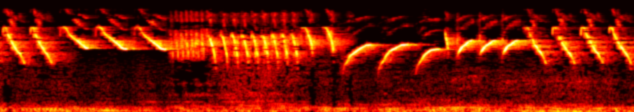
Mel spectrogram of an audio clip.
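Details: Canary breeding song to hasten pairing: descending sweeping notes give way to a rapid buzzy trill, then a run of rising whistled upsweeps, continuous and bright.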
